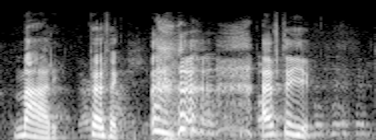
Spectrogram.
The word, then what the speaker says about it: MAARÏ: Do you say the two A? I would say MAARÏ. MAARÏ.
